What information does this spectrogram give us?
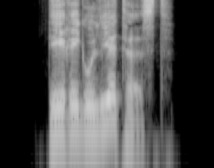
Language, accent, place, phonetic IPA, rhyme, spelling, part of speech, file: German, Germany, Berlin, [deʁeɡuˈliːɐ̯təst], -iːɐ̯təst, dereguliertest, verb, De-dereguliertest.ogg
- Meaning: inflection of deregulieren: 1. second-person singular preterite 2. second-person singular subjunctive II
